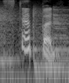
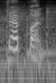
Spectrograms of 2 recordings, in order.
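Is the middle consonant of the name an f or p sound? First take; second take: p; p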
